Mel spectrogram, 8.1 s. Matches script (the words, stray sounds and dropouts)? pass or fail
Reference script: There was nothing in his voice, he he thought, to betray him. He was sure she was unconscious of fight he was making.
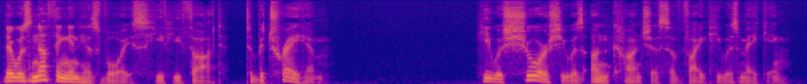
pass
